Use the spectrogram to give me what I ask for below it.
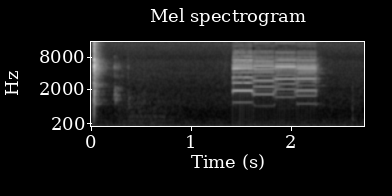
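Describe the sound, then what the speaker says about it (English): Pocket Repeater Simon-style electronic memory game sounding a quick run of bright, high electronic tones for under a second, following a faint click, close and clear with no talking. "The Pocket Repeater is a Simon game."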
